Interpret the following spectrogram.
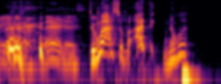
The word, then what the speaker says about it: Dukmasova: Dukmasova. I said it right. Oh, you did that. Dukmasova. There you go. There it is. Dukmasova.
